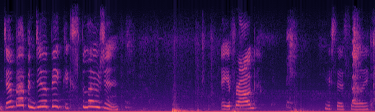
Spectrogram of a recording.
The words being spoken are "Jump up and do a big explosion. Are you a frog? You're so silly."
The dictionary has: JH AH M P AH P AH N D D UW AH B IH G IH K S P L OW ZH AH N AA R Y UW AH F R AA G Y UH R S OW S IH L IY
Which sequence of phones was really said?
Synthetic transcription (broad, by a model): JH AH M P AH P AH N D D AH B IH G IH K S P L OW ZH AH N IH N Y AH F R AA G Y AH R S OW S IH L IY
